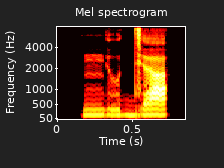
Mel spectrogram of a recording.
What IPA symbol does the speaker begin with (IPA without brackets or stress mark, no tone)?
nʲ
